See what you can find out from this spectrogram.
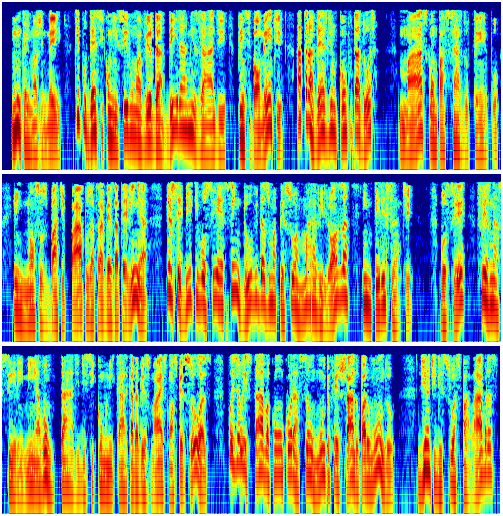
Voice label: Aniversário Amiga Virtual Masculino; Aniversarios; Telemensagens 2017

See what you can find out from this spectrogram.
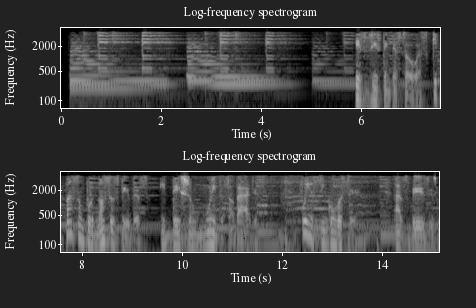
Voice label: Romantica Aniversário Ex Namorado, Telemensagens fem

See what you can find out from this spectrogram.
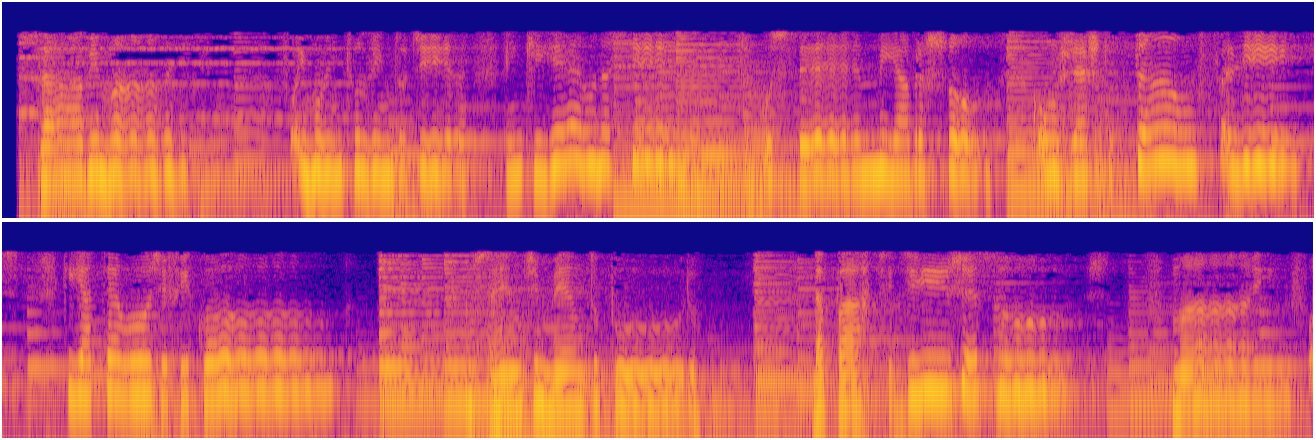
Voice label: Trilha HOMENAGEM A MÃE, Gospel, fem; Telemensagens; Telemensagens 2017

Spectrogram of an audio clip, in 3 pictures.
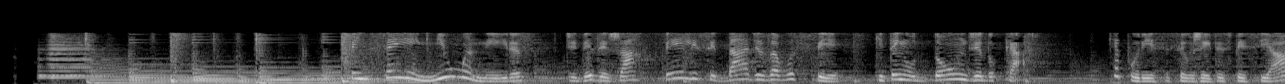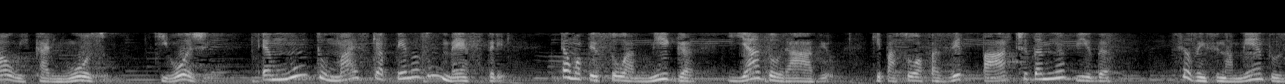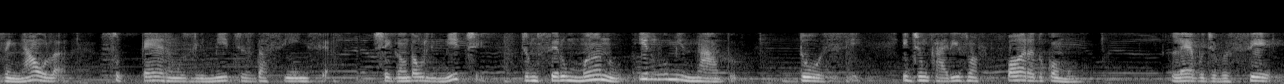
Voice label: ANIV. PROFESSOR F; Aniversários; Aniversários diversos; fem

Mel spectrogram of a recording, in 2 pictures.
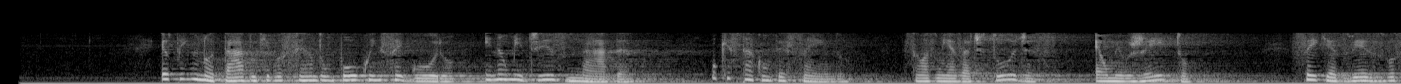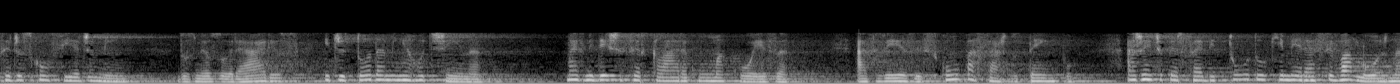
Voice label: Confie em Mim Feminino, Telemensagens

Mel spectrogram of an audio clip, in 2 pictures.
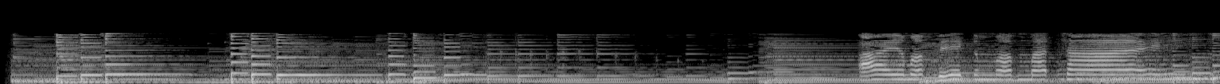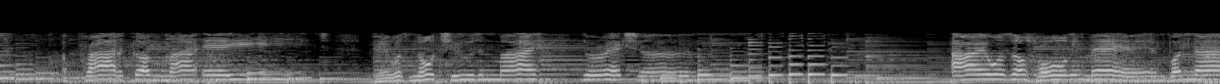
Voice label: Te Gosto Muito Masculino

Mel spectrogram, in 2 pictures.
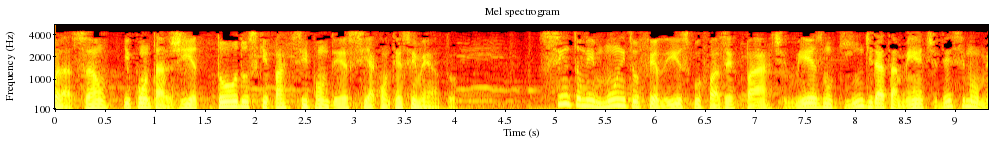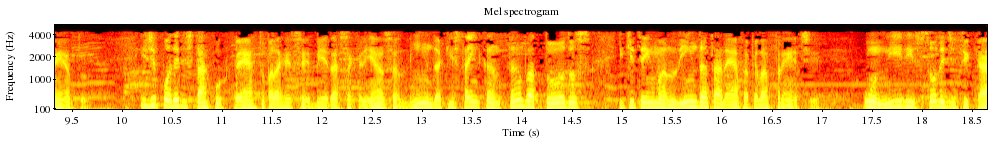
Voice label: Maternidade Masculino; Telemensagens; Telemensagens 2017

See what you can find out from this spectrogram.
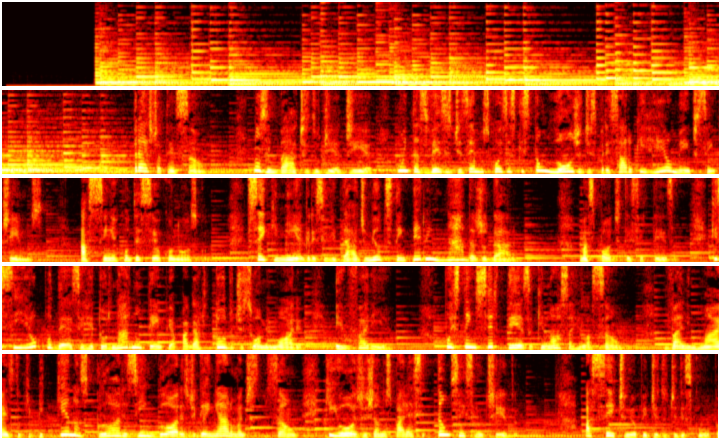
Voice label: ROM RECONCILIACAO FEM, Telemensagens

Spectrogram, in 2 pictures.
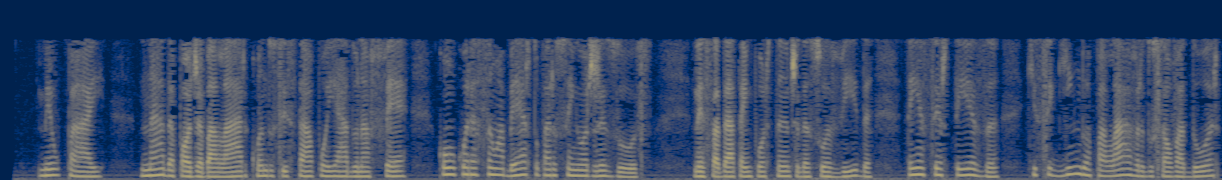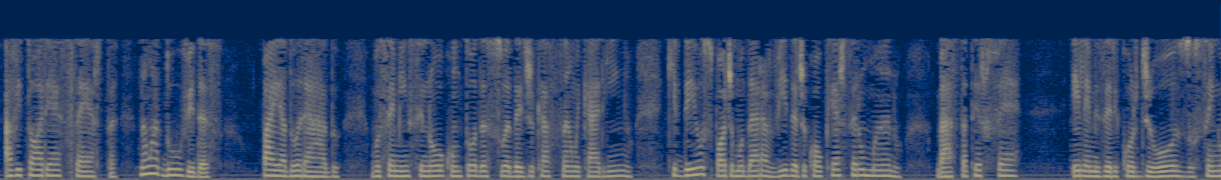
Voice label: Aniversário Pai Evangélico Feminino; Aniversarios; Telemensagens; Telemensagens 2017

